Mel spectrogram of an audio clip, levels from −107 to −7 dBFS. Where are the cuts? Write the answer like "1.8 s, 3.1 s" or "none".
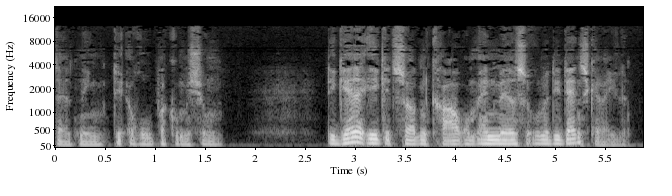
none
